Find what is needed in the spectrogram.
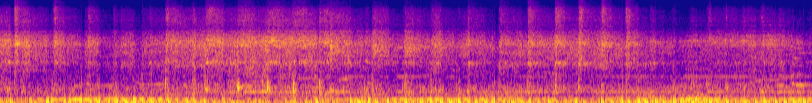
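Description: Chinese lion-dance percussion playing loudly and continuously: a drum beaten in a fast, steady rhythm with hand cymbals clashing along.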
